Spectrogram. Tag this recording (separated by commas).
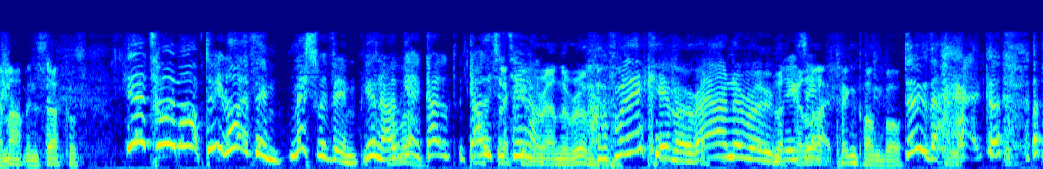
Speech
